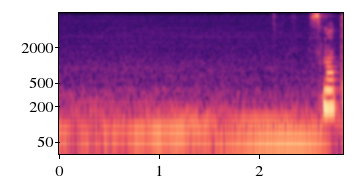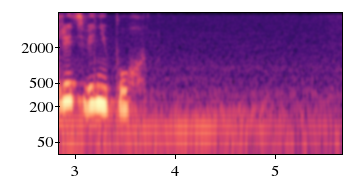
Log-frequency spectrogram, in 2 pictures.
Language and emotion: Russian, neutral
